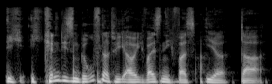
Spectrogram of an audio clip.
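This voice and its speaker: A man hosting a casual interview, playful and halting with many fillers. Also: medium pitch, sing-song, warm tone, husky, dry recording, clean studio sound. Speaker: podcast host.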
